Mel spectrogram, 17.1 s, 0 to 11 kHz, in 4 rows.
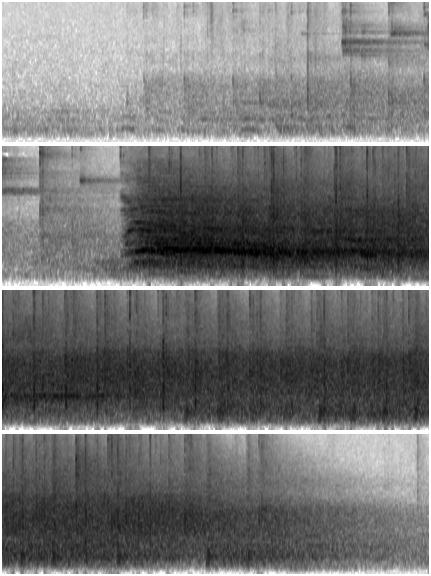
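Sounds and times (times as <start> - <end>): spectators applauding: 5.5 - 15.7.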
